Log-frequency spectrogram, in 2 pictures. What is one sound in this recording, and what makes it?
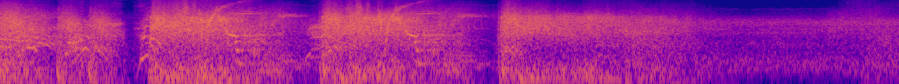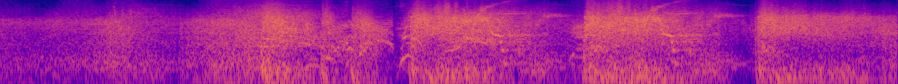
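Punches and blasts strike with heavy thuds.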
